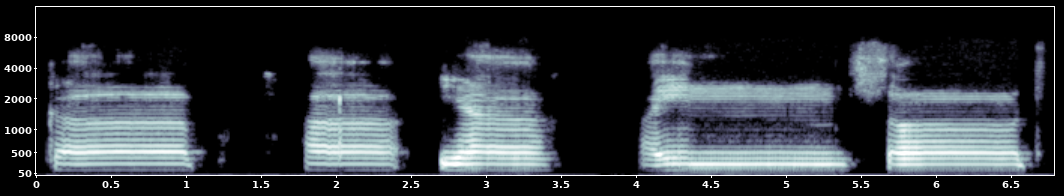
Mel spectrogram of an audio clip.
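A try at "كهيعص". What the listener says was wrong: একসাথে বলার চেষ্টা করবো, হ্যাঁ। মাঝখানে নিঃশ্বাস ছাড়বো না।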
